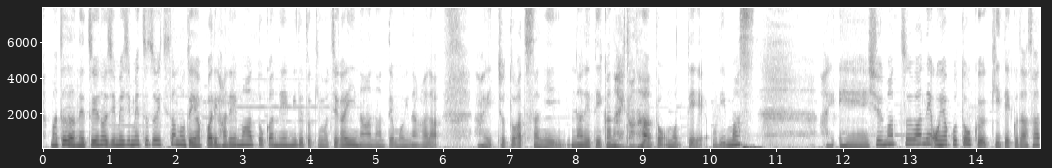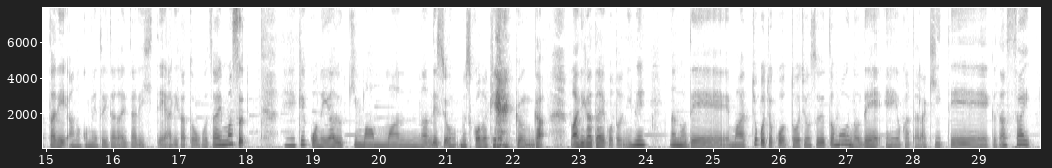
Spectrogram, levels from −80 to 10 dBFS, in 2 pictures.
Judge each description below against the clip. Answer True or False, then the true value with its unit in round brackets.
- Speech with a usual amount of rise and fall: True (4.5 semitones)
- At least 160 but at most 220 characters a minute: False (375 characters per minute)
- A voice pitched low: False (175 Hz)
